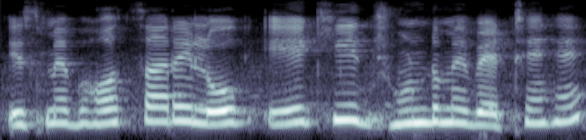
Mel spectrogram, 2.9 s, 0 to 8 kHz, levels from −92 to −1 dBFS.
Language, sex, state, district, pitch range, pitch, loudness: Hindi, male, Madhya Pradesh, Dhar, 245-275 Hz, 260 Hz, -16 LUFS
